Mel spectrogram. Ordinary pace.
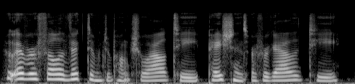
Yes: average, 170 wpm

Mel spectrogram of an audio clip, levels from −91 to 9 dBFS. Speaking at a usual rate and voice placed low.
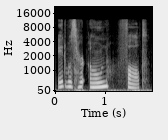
No: average, 155 wpm; high, 210 Hz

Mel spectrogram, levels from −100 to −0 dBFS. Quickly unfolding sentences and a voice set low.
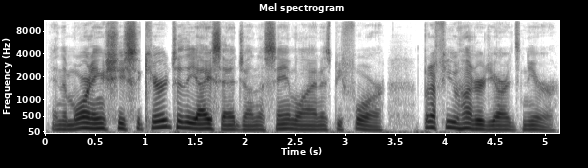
Yes: fast, 245 wpm; low, 130 Hz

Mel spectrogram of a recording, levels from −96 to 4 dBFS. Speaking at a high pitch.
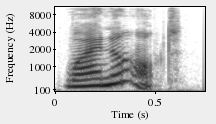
Yes: very high, 280 Hz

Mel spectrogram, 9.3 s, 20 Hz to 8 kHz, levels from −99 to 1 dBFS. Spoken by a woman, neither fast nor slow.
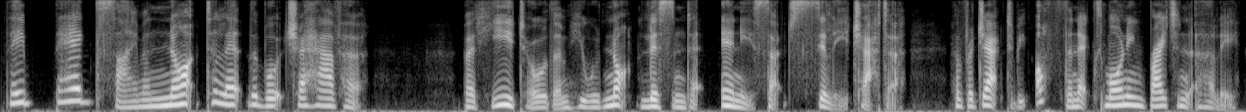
No: female; fast, 225 wpm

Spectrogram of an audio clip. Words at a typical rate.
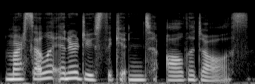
Yes: average, 190 wpm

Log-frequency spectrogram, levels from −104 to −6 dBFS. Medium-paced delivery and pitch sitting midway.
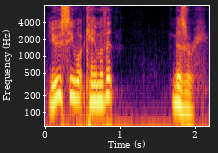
Yes: average, 165 wpm; medium, 160 Hz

